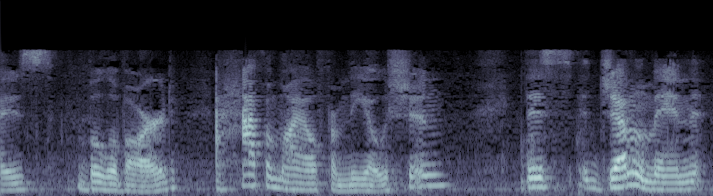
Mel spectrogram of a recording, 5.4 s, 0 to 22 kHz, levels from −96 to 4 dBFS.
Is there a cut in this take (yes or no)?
yes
